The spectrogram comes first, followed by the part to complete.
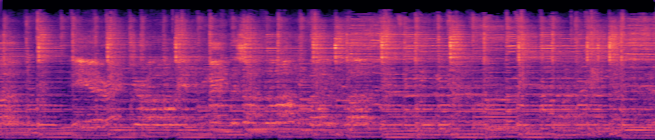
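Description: Ukulele band strumming an instrumental passage of an upbeat country-style song, over a steady, repeating bass line.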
